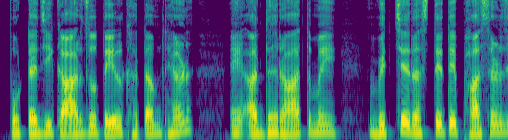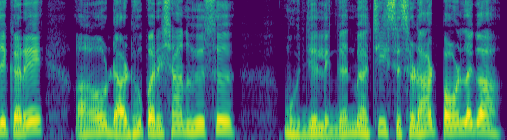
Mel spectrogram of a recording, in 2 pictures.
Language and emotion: Sindhi, fearful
